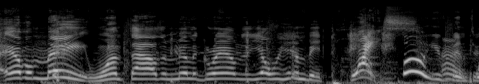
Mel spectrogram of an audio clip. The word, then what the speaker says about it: Yohimbe: Yohimbe. So happy you pronounced that properly.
